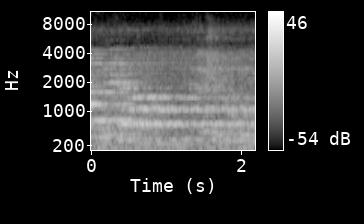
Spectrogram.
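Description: A woman singing a slow ballad, holding long drawn-out notes.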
